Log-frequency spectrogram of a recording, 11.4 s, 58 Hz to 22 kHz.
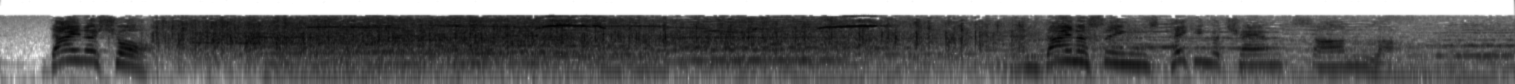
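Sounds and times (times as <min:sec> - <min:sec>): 
speech: 0:00.4 - 0:01.2, 0:07.8 - 0:10.7
audience applause: 0:01.1 - 0:08.4
whistles from crowd: 0:02.0 - 0:06.9.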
